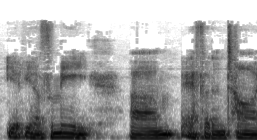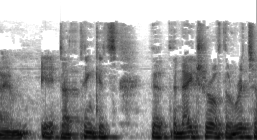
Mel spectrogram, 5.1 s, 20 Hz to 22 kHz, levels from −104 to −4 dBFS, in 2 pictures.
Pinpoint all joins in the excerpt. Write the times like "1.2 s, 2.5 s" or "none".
1.8 s, 3.2 s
